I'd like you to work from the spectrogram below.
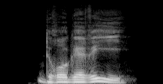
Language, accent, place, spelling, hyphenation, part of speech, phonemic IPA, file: German, Germany, Berlin, Drogerie, Dro‧ge‧rie, noun, /dʁoɡəˈʁiː/, De-Drogerie.ogg
- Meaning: a retail store selling beauty, hygiene and household related products as well as certain non-prescription medications, roughly equivalent to a drugstore/chemist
